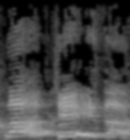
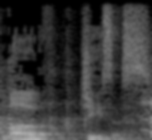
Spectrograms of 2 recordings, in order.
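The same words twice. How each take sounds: First: Higher, slow, insistent sign-off; needy Jesus. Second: Low, slow sign-off; understated, wounded letter ending; needy ex-girlfriend. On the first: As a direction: drag out a pleading letter ending. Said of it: "Letter number two". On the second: Jesus signing the first letter, quietly needy. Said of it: "sound like a really needy ex-girlfriend". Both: Acted.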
